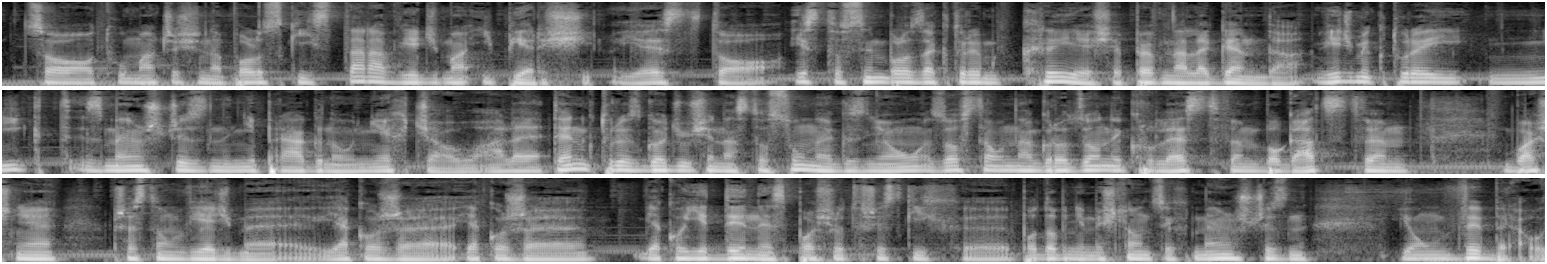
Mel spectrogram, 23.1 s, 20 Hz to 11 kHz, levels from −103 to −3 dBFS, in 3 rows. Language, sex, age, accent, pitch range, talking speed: Polish, male, 20-39, native, 100-115 Hz, 155 wpm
